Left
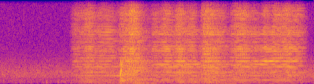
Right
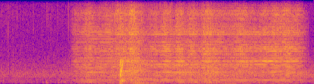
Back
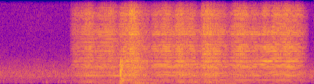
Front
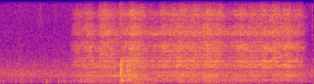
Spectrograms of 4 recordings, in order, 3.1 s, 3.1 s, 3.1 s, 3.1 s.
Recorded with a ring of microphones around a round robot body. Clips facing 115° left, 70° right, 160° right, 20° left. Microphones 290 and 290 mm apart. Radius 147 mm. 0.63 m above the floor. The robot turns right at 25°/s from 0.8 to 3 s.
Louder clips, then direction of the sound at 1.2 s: Right 1 dB, even; 120° right.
